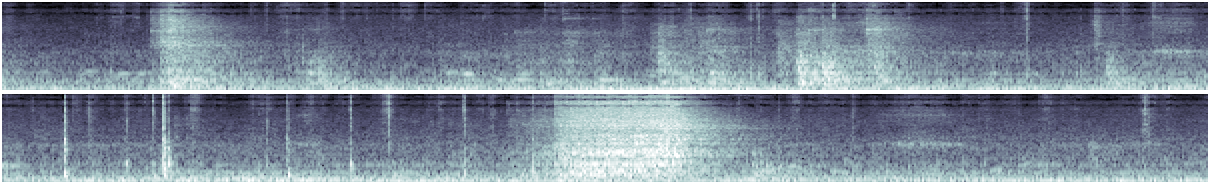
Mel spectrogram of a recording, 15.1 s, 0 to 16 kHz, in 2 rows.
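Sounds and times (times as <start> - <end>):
plastic clicks and knocks: 7.8 - 11.0.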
